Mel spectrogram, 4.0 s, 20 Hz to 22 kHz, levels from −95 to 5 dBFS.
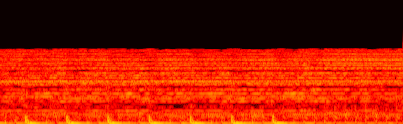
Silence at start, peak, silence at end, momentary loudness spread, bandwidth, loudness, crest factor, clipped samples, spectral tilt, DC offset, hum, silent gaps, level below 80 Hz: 0 s; -20 dBFS; 0 s; 1 LU; 4.6 kHz; -32 LUFS; 12 dB; under 0.1%; -7 dB/octave; under 0.1%; none; none; -36 dBFS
